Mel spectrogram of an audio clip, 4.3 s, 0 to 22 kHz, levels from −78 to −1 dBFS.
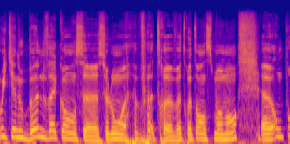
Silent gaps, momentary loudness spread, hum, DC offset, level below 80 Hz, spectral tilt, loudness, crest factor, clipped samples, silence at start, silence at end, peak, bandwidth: none; 2 LU; none; under 0.1%; -26 dBFS; -5 dB/octave; -14 LUFS; 12 dB; under 0.1%; 0 s; 0 s; -2 dBFS; 16 kHz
